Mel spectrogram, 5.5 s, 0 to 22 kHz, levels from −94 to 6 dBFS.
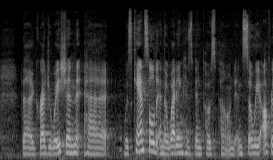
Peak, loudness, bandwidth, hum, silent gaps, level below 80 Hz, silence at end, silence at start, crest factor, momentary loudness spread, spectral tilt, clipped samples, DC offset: -10 dBFS; -32 LUFS; 17.5 kHz; none; none; -66 dBFS; 0 s; 0 s; 22 dB; 12 LU; -4 dB/octave; under 0.1%; under 0.1%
